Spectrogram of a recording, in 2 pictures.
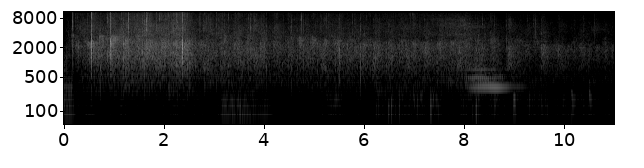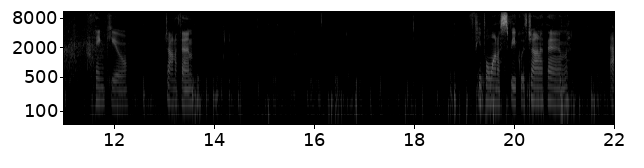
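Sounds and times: audience applause: 0:00.0 - 0:11.6
brief held tone: 0:07.9 - 0:09.3.

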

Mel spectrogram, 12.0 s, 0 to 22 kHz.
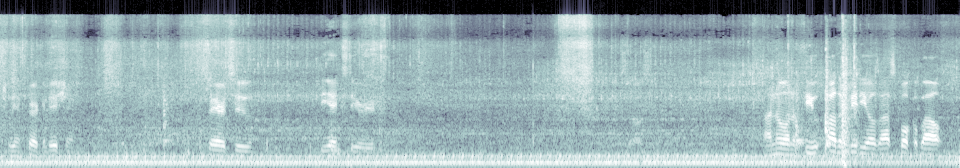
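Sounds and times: low mechanical drone: 0:00.0 - 0:12.0.

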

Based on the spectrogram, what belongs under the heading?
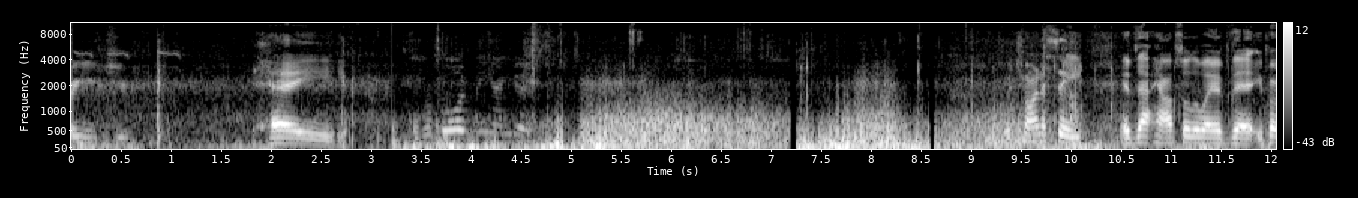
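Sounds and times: wind rumble on microphone: 0:03.2 - 0:12.0
microphone handling noise: 0:04.5 - 0:10.5.

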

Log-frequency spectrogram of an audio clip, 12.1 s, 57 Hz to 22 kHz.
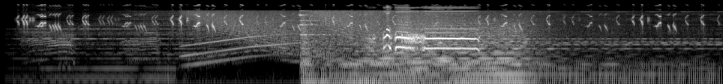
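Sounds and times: songbirds chirping: 0:00.1 - 0:12.0
rising whistle-like glide: 0:02.3 - 0:09.4.

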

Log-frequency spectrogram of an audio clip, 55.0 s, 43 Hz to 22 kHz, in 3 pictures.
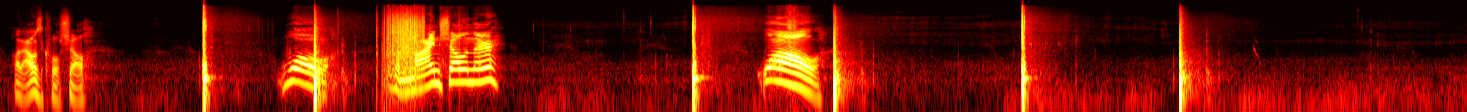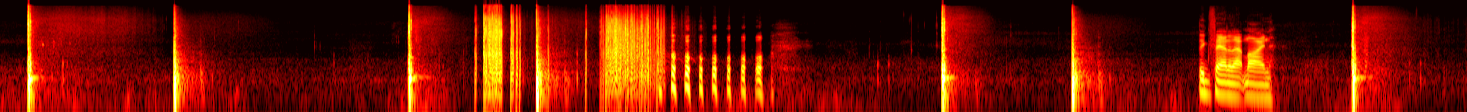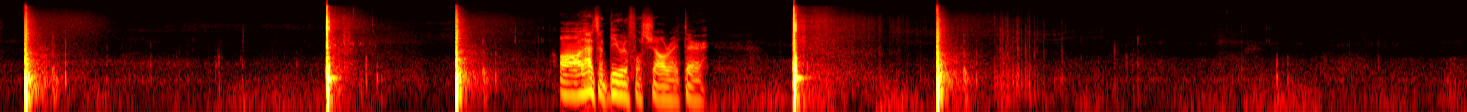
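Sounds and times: firework shells banging: 0:02.5 - 0:03.0, 0:03.8 - 0:05.9, 0:08.6 - 0:09.4, 0:10.3 - 0:11.1, 0:12.7 - 0:13.4, 0:14.7 - 0:15.3, 0:18.7 - 0:19.5, 0:20.5 - 0:21.0, 0:23.4 - 0:26.9, 0:30.1 - 0:30.6, 0:31.8 - 0:32.2, 0:35.2 - 0:35.9, 0:37.0 - 0:37.6, 0:40.7 - 0:41.4, 0:42.4 - 0:42.9, 0:46.6 - 0:47.5, 0:48.4 - 0:49.7
firework pops and crackles: 0:02.5 - 0:05.9, 0:06.5 - 0:21.5, 0:23.1 - 0:27.2, 0:29.2 - 0:31.0, 0:31.6 - 0:32.4, 0:35.2 - 0:43.6, 0:46.4 - 0:54.2.

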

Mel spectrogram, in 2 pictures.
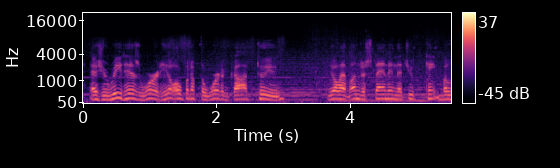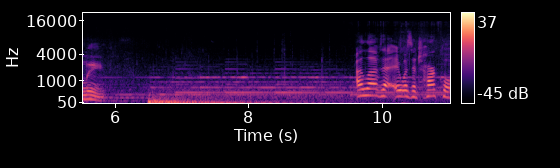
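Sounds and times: soft held chord music: 0:00.0 - 0:11.0
deep low swell: 0:06.3 - 0:10.7.

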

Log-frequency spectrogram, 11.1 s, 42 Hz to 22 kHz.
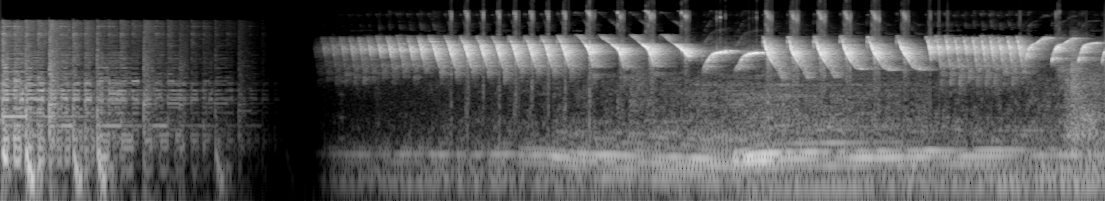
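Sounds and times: canary singing trill: 0:03.2 - 0:11.0.

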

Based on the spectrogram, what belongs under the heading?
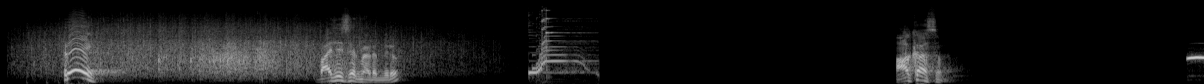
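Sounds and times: audience applauding: 0:00.0 - 0:05.3.

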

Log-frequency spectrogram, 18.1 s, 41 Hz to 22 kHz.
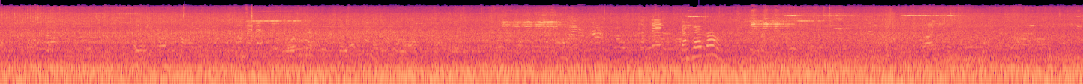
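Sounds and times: people talking: 0:00.0 - 0:18.0
road traffic rumble: 0:00.0 - 0:18.0.

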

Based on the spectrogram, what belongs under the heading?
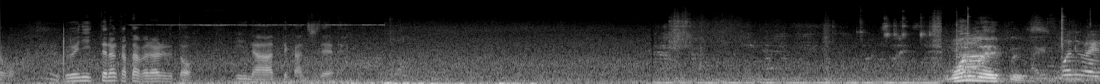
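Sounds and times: low rumble: 0:02.4 - 0:09.4.

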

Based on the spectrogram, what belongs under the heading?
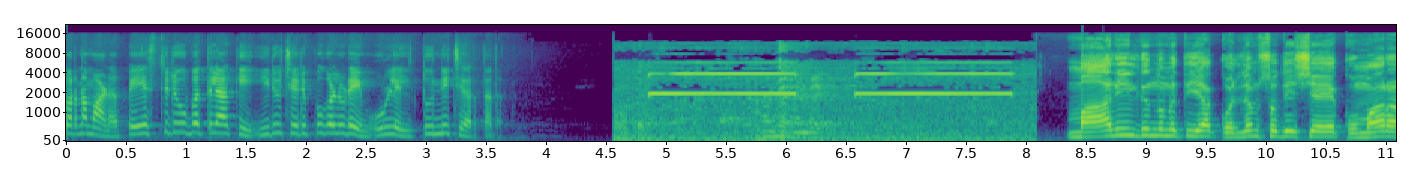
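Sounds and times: background hubbub: 0:04.6 - 0:08.1
long electronic beeps: 0:04.8 - 0:08.1.

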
